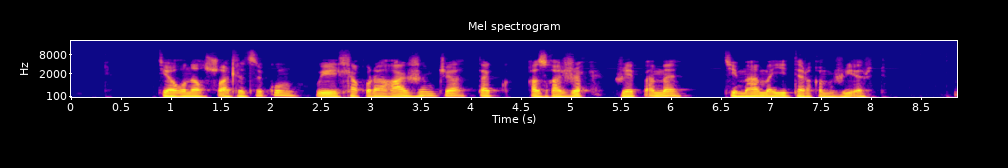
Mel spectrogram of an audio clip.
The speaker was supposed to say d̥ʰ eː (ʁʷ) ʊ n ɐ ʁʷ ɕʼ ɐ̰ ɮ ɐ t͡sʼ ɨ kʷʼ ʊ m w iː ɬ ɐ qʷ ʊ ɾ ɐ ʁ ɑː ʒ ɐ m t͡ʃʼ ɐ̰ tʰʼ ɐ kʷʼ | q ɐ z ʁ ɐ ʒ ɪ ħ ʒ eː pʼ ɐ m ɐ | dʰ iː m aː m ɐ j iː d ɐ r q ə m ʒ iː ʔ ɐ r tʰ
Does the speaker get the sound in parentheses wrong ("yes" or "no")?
no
